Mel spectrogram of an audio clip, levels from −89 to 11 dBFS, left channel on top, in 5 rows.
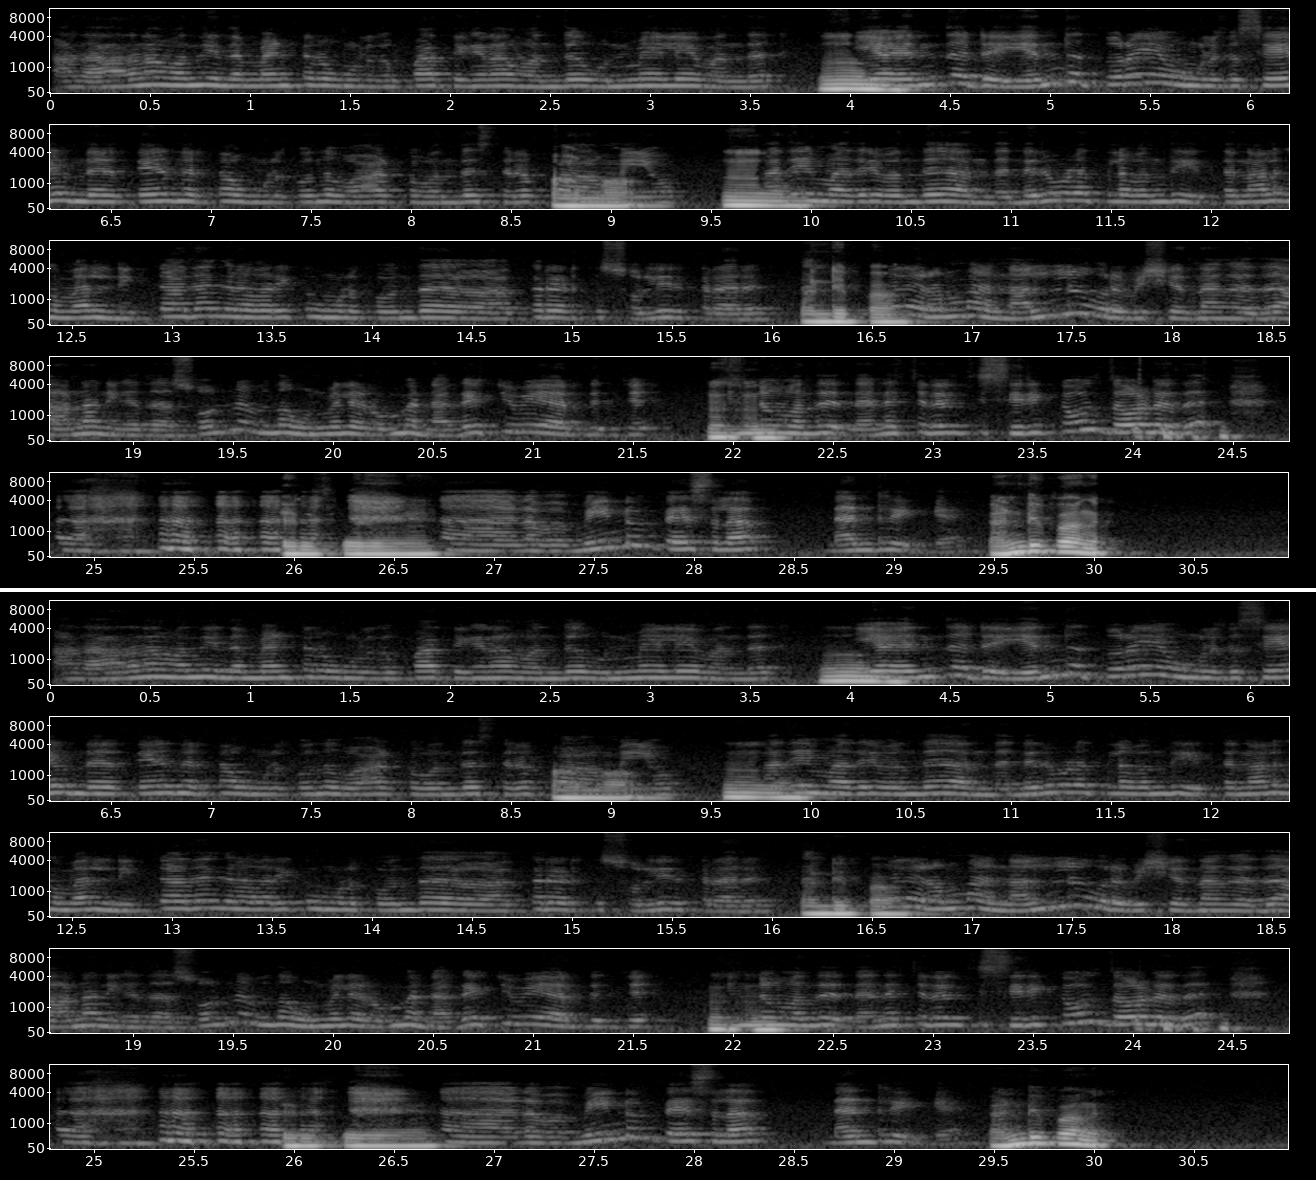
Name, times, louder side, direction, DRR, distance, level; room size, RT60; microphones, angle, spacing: voice 1, 0.0-3.6 4.0-9.3 9.8-16.2 16.5-21.6 22.0-28.3 28.6-29.4, left 1 dB, 15° left, 2.4 m, -41 dB
voice 2, 3.8-4.3 8.7-9.1 9.6-10.0 16.1-16.7 21.9-22.2 25.9-26.7 29.5-30.0, left 2 dB, 85° left, 0.7 m, -23 dB
16.0 x 7.8 x 2.2 m
head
